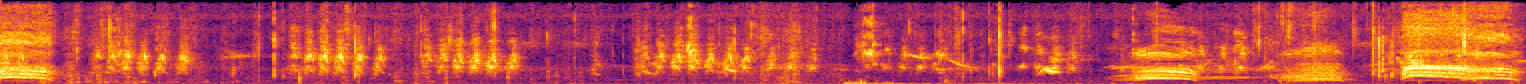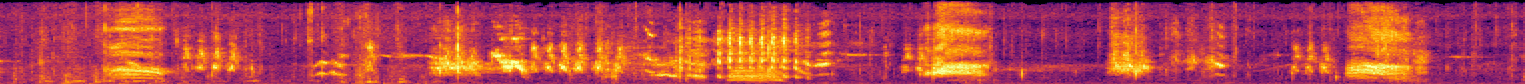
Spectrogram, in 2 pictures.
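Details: Many crows fighting for food, giving a busy chorus of overlapping harsh caws and squawks almost without pause, with a thud partway through and constant background clatter.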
